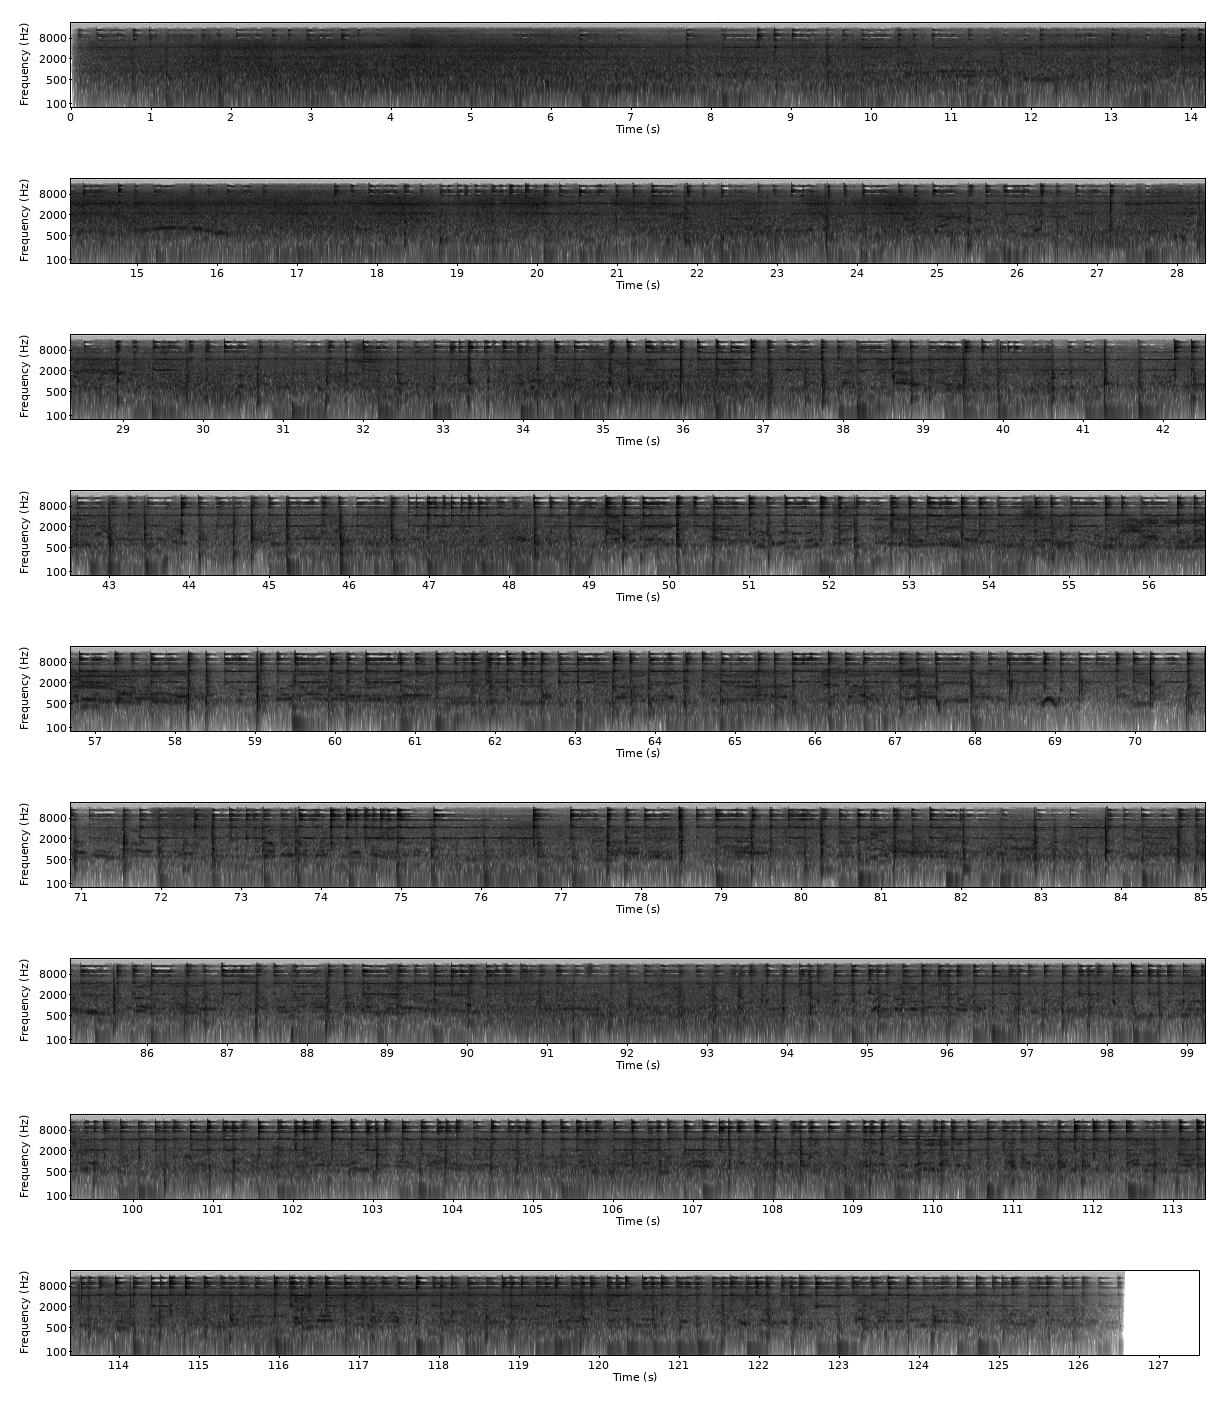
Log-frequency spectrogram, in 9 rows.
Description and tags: Hare krishnas on busy street
Recorded on Marantz PMD661 with Rode NTG-2.
Two Hare Krishnas dancing and chanting their way down down the opposite side of Oxford street in London one busy afternoon.
drum, hare-krishnas, busy, field-recording, cymbal, rama, oxford, hare, krishna, chant, street, ambiance, London, city, dance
